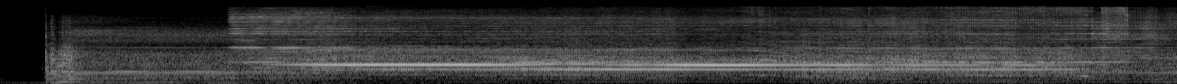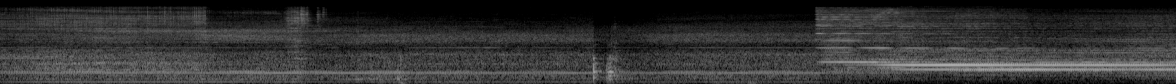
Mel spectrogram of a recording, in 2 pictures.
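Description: A saw cutting the corner off a wooden log, heard as a sustained, close whining buzz with a steady tone that dips and resumes across the cut, including a couple of sharp knocks, with no talking.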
